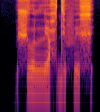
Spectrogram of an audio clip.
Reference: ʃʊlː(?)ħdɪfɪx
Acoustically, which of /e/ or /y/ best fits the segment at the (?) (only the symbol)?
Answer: e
